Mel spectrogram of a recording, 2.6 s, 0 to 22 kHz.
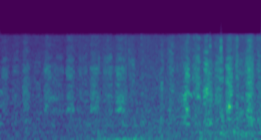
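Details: Seven-week-old puppies from a July 2013 litter, brought to a lake with the big dogs on a trailer ride, panting in soft, quick, breathy bursts with a few faint high whines over low outdoor rumble.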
